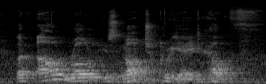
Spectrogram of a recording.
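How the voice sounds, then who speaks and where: Speaking at a fairly slow pace, a man with a fairly high pitch and lively intonation comes through amid noticeable background noise and audible room echo. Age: 70s. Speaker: health educator. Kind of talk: lecture. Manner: animated.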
